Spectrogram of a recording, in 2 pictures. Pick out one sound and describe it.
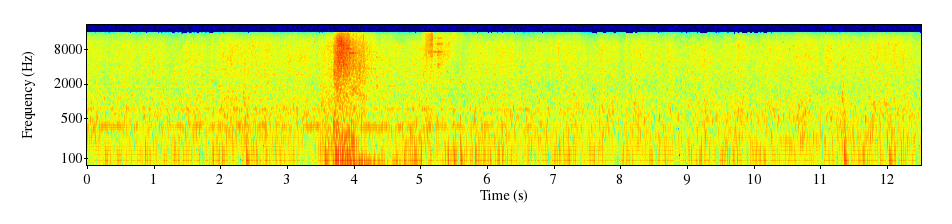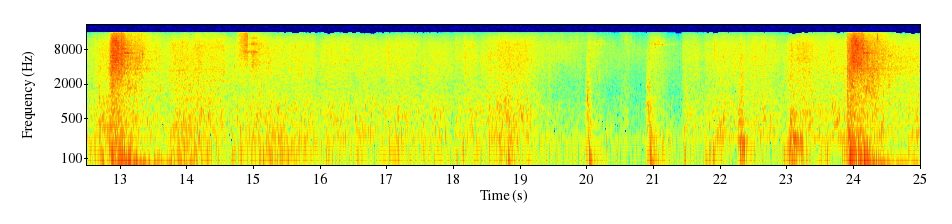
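Hooves thud quickly on wet ground.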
